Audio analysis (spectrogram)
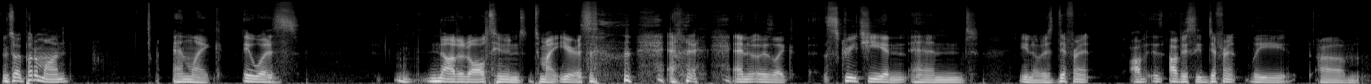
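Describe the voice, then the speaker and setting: A podcast co-host talks casually in a mid-range, darkish voice, thinking aloud and often halting to restart his sentences. The sound is clean and studio-dry, with no room noise.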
